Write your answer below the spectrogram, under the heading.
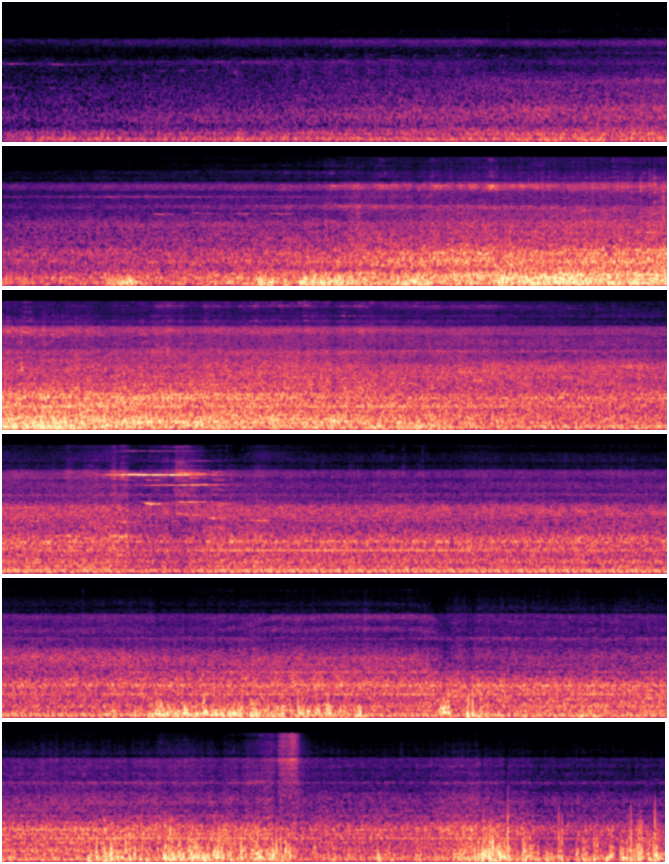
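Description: A locomotive-hauled passenger train pulling into a station, growing louder as it comes alongside and then slowing to a stop. There is a brief high-pitched squeal about halfway in.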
